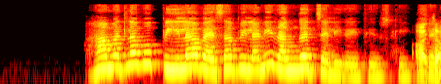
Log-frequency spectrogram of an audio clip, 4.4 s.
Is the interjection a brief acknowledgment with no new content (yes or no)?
no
